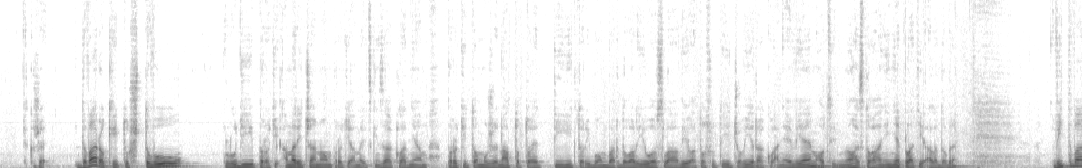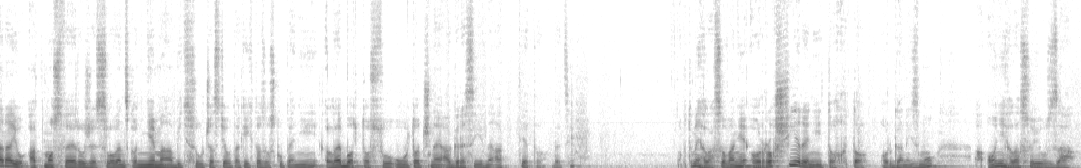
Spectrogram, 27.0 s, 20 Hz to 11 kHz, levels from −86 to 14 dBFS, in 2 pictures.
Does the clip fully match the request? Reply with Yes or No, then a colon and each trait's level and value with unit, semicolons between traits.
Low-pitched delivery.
Yes: low, 125 Hz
